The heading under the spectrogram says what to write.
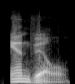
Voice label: "anvil", American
